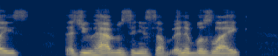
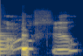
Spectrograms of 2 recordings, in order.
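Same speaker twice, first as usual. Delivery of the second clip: surprised exclaim; 6 dB louder than usual. Retold or imitated. Surprised it worked.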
